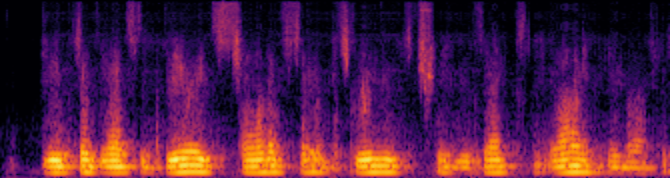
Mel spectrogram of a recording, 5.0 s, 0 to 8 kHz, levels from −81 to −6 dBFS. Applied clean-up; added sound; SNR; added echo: neural separator model SepFormer DNS4.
